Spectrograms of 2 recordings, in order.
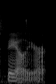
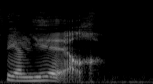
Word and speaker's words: Failure: guy's last name is failure after all though he would tell you that failure is actually a French last name and it's pronounced to fail yell one of the mysteries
